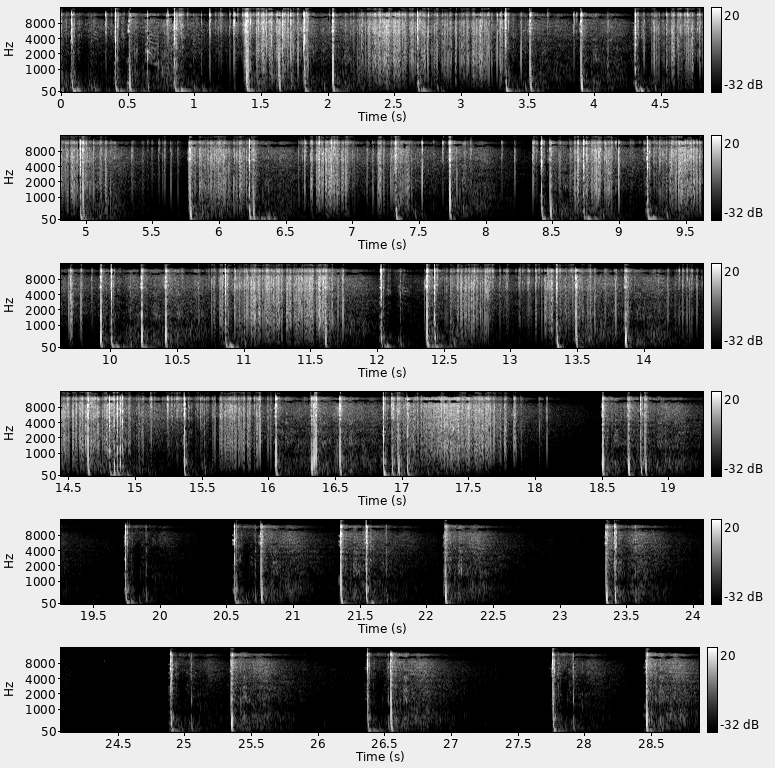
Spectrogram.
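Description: Consumer fireworks going off on the ground: dense crackling and popping for about eighteen seconds, then separate sharp bangs roughly once a second.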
